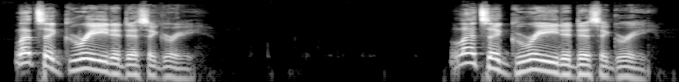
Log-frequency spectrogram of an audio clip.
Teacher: the word agree is getting stressed there again the most important verb the most important action in this phrase agree let's agree we're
